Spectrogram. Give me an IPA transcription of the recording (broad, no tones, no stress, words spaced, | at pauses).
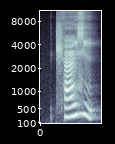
t͡ʃʰæ̃i̯ʑi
